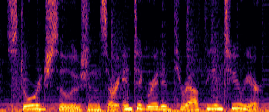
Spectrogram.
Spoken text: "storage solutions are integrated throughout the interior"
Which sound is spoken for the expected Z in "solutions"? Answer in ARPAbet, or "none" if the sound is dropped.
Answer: Z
